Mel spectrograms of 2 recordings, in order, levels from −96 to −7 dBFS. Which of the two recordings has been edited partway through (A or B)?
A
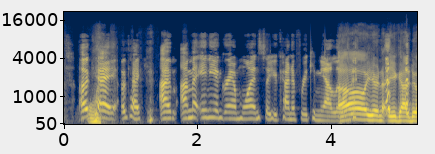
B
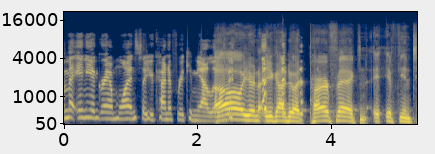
B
